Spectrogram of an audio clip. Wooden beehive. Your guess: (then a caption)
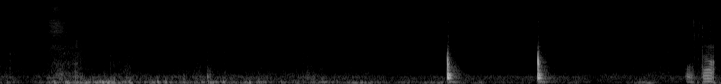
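Occupied. A small knock is given on a wooden beehive in winter, heard as two sharp, dry raps against a low background murmur, followed by a faint response near the end. The bees respond, showing the colony is present and alive.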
